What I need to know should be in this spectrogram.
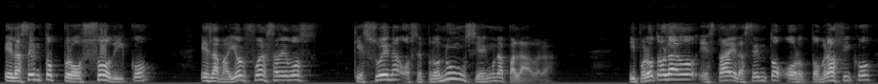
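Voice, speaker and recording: A man's voice: fairly high pitch, a little mellow, lo-fi sound. A man teaching a recorded grammar lesson, patient and explanatory, repeating key points for his students.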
